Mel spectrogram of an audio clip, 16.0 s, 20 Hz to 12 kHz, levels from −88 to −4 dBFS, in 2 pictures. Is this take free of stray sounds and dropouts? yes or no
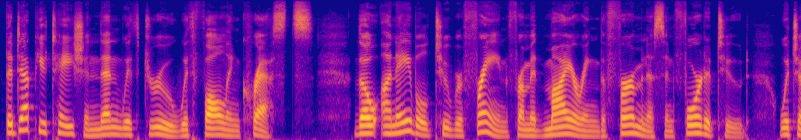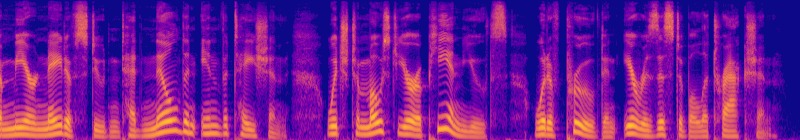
yes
